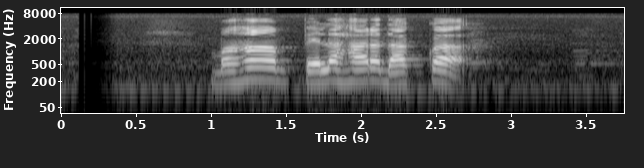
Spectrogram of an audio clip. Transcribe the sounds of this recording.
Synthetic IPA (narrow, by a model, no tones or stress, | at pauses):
mɐɦaːpeləɦaɾəd̪akʋaː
